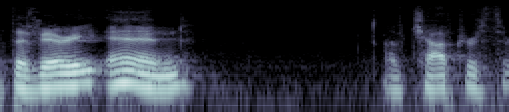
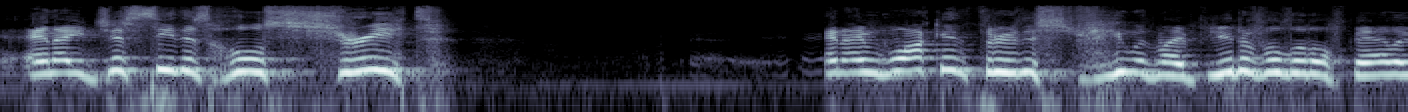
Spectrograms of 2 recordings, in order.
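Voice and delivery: choked up; 10 semitones higher, 8 dB louder than usual. Real, not acted. Preacher telling of walking that street with his family, tearfully choked up. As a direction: voice very high and loud, close to weeping. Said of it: "I'm not sorry for getting choked up".

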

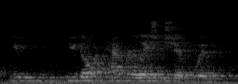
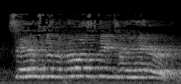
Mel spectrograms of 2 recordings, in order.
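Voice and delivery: high, loud hammed-up warning cry; Delilah's staged alarm, high and loud; mock alarm shout; 14 semitones higher, 10 dB louder than usual. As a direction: yell it like the enemy is at the door. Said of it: "she's like".

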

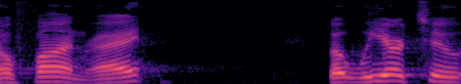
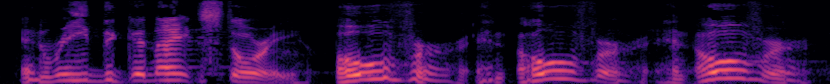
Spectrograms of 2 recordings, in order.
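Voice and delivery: sermon tribute read with lifted voice; 4 semitones higher than usual. Acted. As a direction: proclaim it to every mother in the room. Continues Mother's Day tribute reading.

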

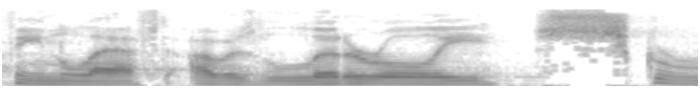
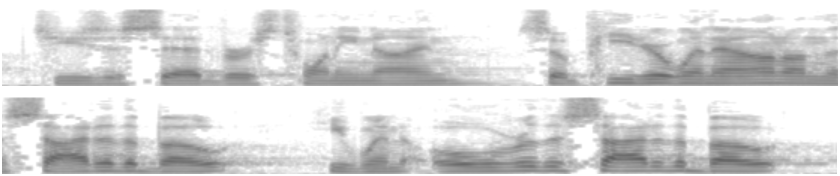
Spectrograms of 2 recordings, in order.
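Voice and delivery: usual speaking voice

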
